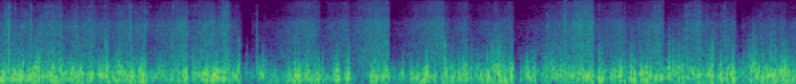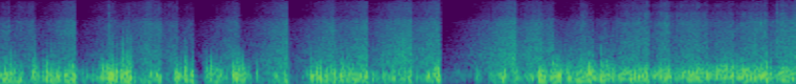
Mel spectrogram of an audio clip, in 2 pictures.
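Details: Heavy wind buffets the microphone throughout a mountain walk in late-March heavy snow in Gangwon Province, Korea; no animal sounds.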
